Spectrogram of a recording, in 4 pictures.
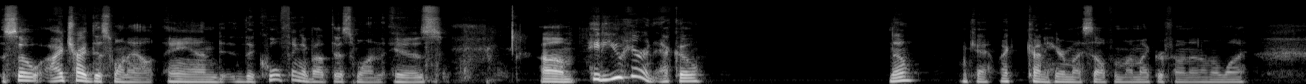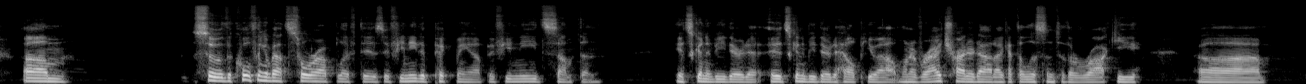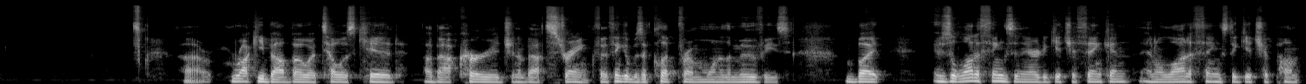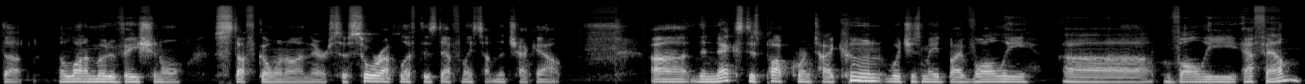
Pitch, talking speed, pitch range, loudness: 120 Hz, 180 wpm, 115-135 Hz, -20 LUFS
